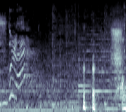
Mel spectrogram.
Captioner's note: laughing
